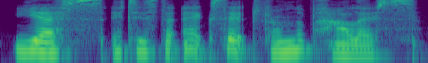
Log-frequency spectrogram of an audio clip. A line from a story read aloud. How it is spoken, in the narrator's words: said Wraith in a pained voice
